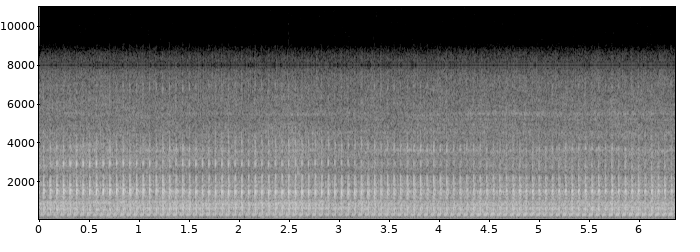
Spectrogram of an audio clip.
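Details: BMW 316i with M43 engine knocking at idle: an even, fast ticking knock, about three per second, over a steady idle, source unclear by ear; owner wants to identify it before opening the engine.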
